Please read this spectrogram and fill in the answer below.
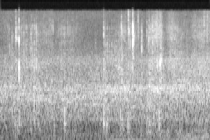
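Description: Cardboard box flap and packing tape being pulled and torn open by hand, a rustling, scraping noise with a few small clicks. A low rumble joins about halfway through.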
